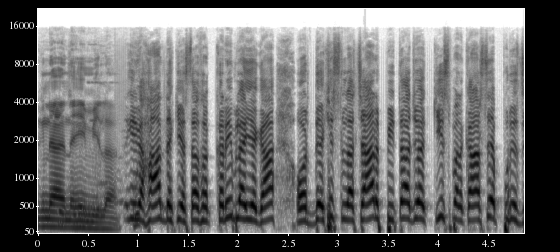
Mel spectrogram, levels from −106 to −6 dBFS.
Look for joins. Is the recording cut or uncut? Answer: cut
